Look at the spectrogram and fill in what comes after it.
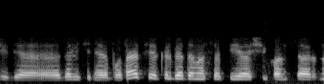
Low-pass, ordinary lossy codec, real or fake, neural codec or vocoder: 7.2 kHz; Opus, 64 kbps; real; none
